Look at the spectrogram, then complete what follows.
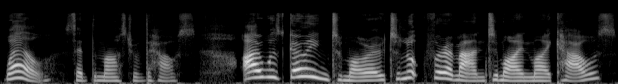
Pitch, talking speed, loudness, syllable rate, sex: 220 Hz, 195 wpm, -18 LUFS, 4.3 syllables/s, female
